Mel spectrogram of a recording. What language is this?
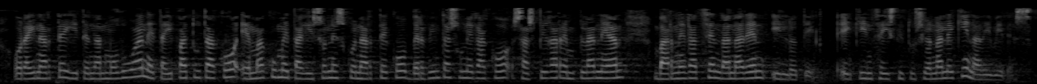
Basque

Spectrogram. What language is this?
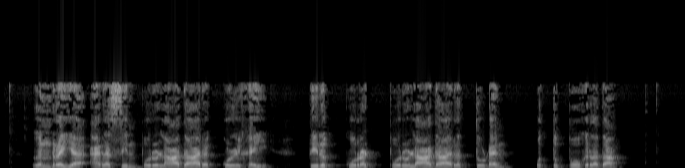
Tamil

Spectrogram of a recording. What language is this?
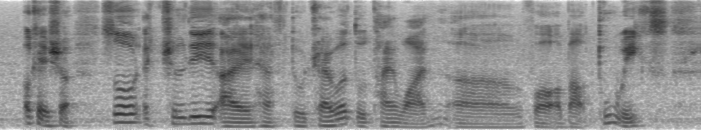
English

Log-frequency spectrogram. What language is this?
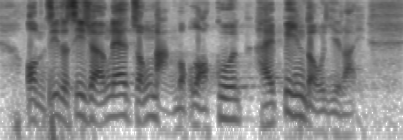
Cantonese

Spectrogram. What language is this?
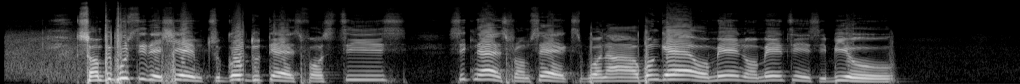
Nigerian Pidgin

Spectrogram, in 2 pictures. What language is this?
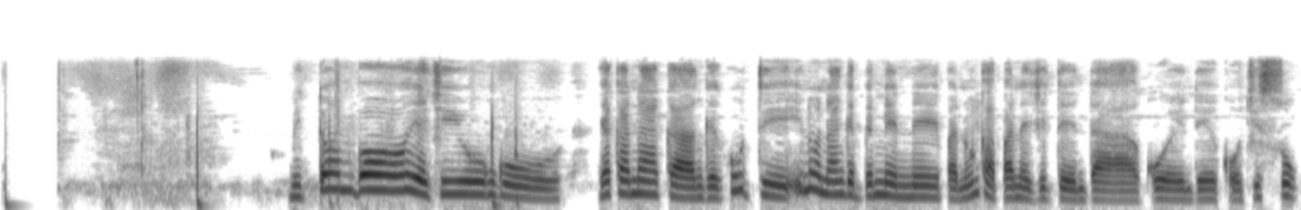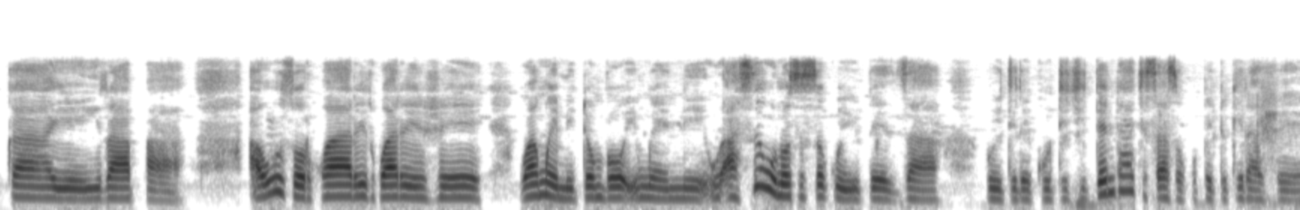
Ndau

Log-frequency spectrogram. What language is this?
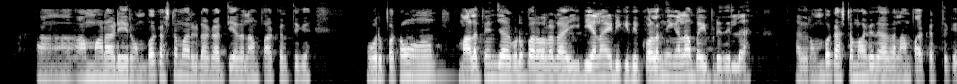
Tamil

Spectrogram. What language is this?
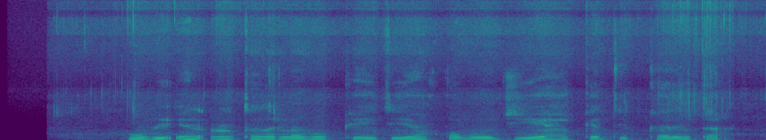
Somali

